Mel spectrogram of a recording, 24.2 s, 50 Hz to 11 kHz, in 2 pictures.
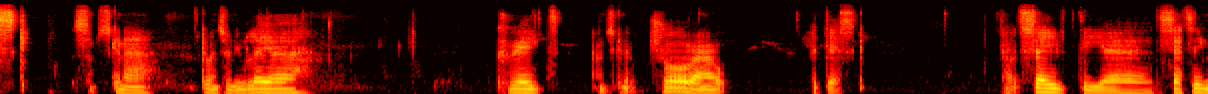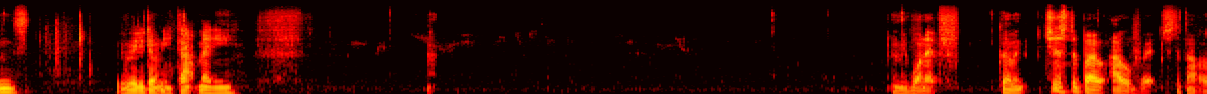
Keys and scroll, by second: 12.1-13.0 typing.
